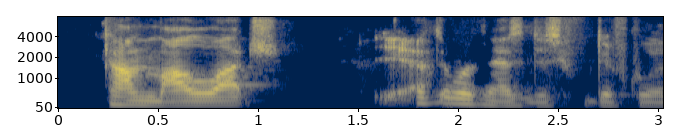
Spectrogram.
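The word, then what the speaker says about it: Khaman Maluach: it's is it Khan Malawach? I believe Yeah, that's how it's said. Common Malawach.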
